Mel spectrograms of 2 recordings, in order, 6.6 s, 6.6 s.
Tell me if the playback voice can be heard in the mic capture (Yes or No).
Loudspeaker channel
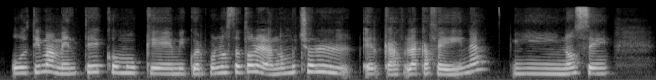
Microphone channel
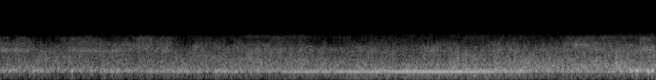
No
